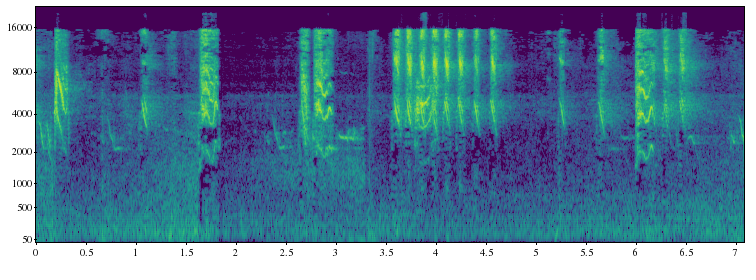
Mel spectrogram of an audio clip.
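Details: Female Double-collared Seedeater, a calling female, used to excite and warm up the male; sharp high chirps in scattered short bursts, with one fast rattling series of clipped notes in the middle.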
